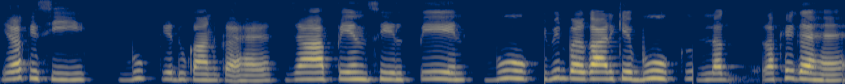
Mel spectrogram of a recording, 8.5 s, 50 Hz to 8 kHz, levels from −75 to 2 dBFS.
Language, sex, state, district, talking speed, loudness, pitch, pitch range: Hindi, male, Bihar, Muzaffarpur, 130 wpm, -23 LUFS, 235 Hz, 225-250 Hz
